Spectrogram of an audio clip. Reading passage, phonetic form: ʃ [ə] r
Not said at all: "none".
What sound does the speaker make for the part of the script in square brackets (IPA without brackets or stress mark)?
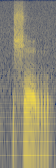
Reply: ɛ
